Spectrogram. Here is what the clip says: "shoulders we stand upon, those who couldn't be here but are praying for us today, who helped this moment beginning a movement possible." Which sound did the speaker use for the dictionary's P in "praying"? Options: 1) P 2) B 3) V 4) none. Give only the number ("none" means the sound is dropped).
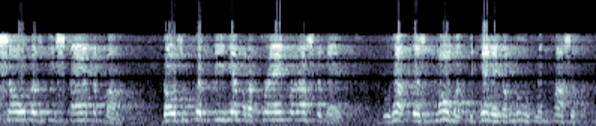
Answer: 1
